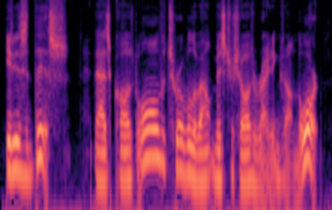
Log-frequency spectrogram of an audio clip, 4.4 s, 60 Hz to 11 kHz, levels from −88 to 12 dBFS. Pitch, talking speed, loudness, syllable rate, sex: 150 Hz, 215 wpm, -18 LUFS, 5.3 syllables/s, male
